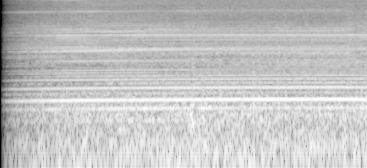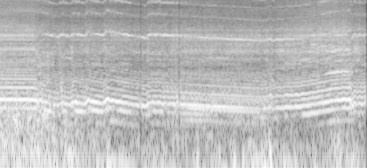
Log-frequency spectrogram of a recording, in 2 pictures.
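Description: A racing car engine screams at a steady high pitch, then drops and rises as the gears shift.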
